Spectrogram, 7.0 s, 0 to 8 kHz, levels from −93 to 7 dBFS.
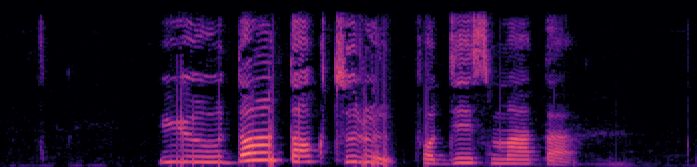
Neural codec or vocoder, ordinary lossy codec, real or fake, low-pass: none; AAC, 48 kbps; real; 7.2 kHz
